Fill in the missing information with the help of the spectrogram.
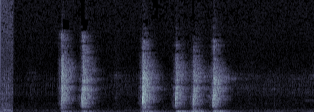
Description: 描述：Los sonidos grabados de los pasosdelniñoprincipaldel video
